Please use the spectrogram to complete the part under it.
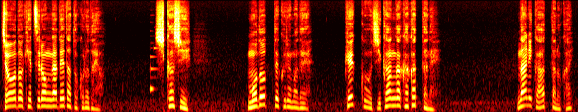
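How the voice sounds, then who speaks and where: A man playing a calm young alchemist in an anime game, explaining things in a measured, composed way. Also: sits high, a little hiss or hum. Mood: calm, explanatory. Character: calm, soft-spoken young male alchemist scholar. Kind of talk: Japanese anime game voice acting.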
